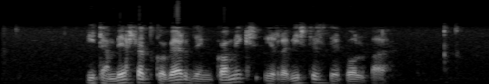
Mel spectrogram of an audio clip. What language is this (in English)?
Catalan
